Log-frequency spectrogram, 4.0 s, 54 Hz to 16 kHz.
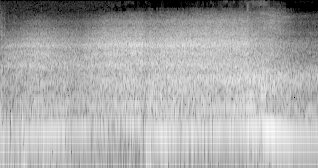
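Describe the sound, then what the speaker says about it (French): Loud exhaust drone of a tuned Volkswagen Golf 6R, a sustained deep engine tone that rises and holds as it accelerates, close and dominant throughout. "le bruit de l'échappement, les amis, je suis choqué, mais il est vraiment hyper violent"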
